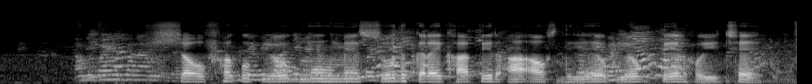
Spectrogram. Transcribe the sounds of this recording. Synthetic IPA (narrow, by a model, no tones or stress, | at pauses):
ʃəːpʰəkʊpjoːɡmuɦmẽsud̪ʱkəɾəjkʰaːt̪ɪɾa̰ːʔəʊsd̪ʱijəʊpjoːɡt̪eːlɦoːit͡ʃʰɛː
